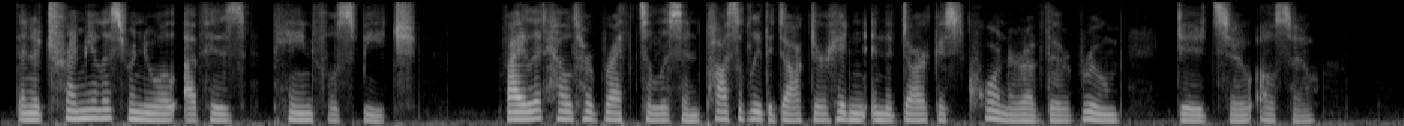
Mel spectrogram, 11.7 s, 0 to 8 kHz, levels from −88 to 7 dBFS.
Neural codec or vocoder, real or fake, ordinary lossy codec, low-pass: codec, 24 kHz, 3.1 kbps, DualCodec; fake; MP3, 48 kbps; 7.2 kHz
